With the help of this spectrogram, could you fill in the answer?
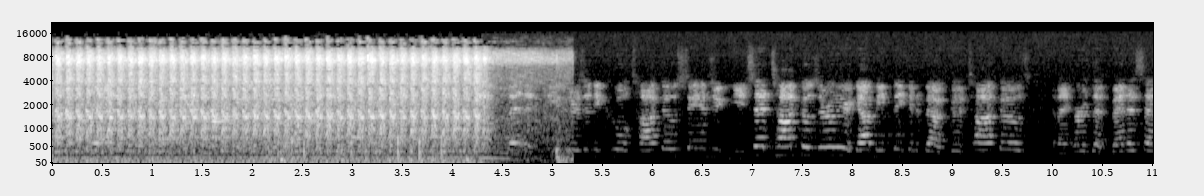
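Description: A car engine cranks loudly and steadily for about four seconds without catching, then cuts out, leaving a person talking in the quieter stretch that follows.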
